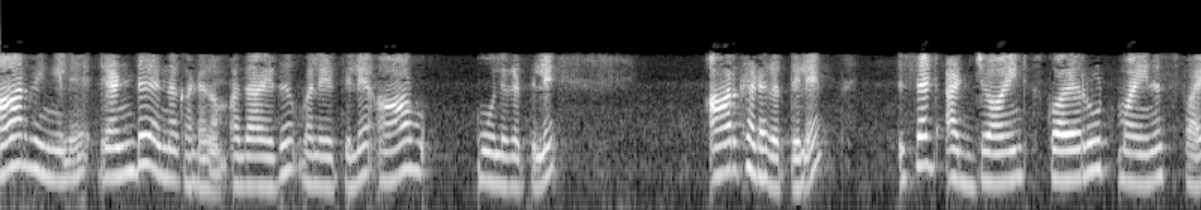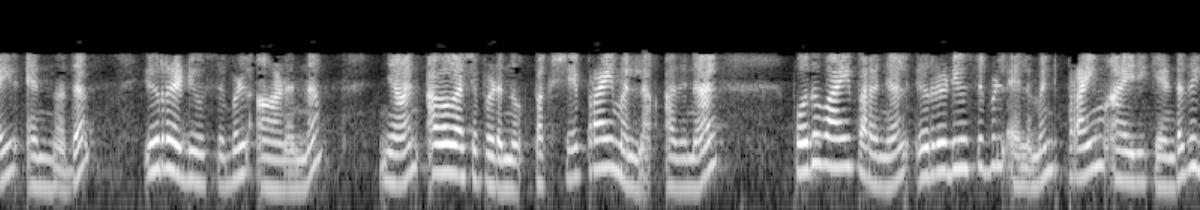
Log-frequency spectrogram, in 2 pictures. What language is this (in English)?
Malayalam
